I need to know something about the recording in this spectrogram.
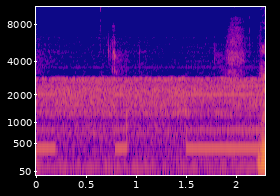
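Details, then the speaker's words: Xiegu X6100 ham radio, RF gain 100%, no antenna (same on dummy load): steady whistle around 400 Hz cutting in and out over quiet hiss at S9, internally generated birdie spur; lowering RF gain to about 60% helps. "hear a noise like that that is definitely in the radio S9 with uh RF gains up at [Music] 100%"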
